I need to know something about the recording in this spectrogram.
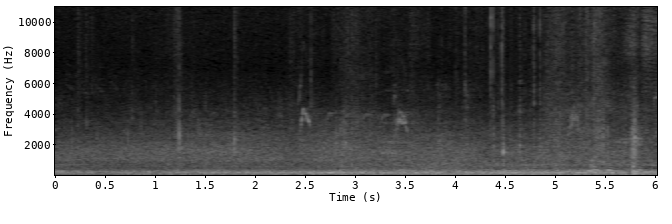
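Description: Water from a street hand pump running into a red plastic bucket, a steady rush, with short high bird chirps over it and a few sharp knocks near the end as the bucket is handled.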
